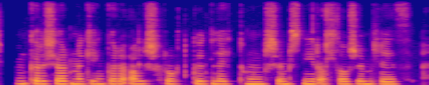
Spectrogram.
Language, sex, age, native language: Icelandic, female, 18-19, Icelandic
